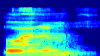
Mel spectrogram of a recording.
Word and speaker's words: Blenheim: Nope, you're right, Blenheim. Blenheim. A really strong ginger ale from North Carolina taught me how to pronounce that correctly.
